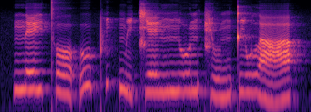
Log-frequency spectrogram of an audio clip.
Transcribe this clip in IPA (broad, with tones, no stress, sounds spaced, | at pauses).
n eː˧ j t̪ʰ oː˧˩ ʔ uː˥˨ pʰ i˥˨ k̚ m i˩ t͡ɕ eː˧ ŋ ɲ uː˧ n t͡ɕ uː˩˧ ŋ t̪ i˧ w l a˩˧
